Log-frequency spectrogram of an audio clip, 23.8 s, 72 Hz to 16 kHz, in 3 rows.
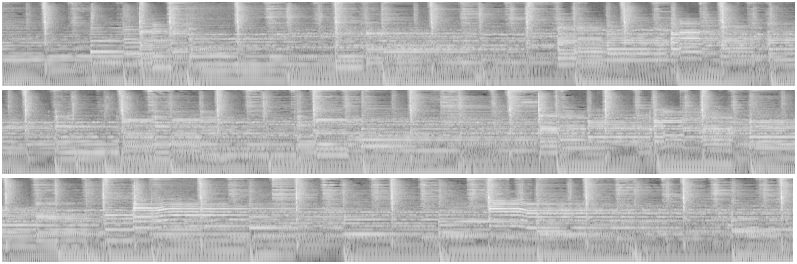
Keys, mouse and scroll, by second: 2.0 right click, 3.3 space, 3.6 click, 5.0 right click, 8.2 space, 8.4 click, 10.6 right click, 11.8 click, 14.9 right click, 16.0 click, 17.2 right click, 18.5 click, 19.7 right click, 20.8 click.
